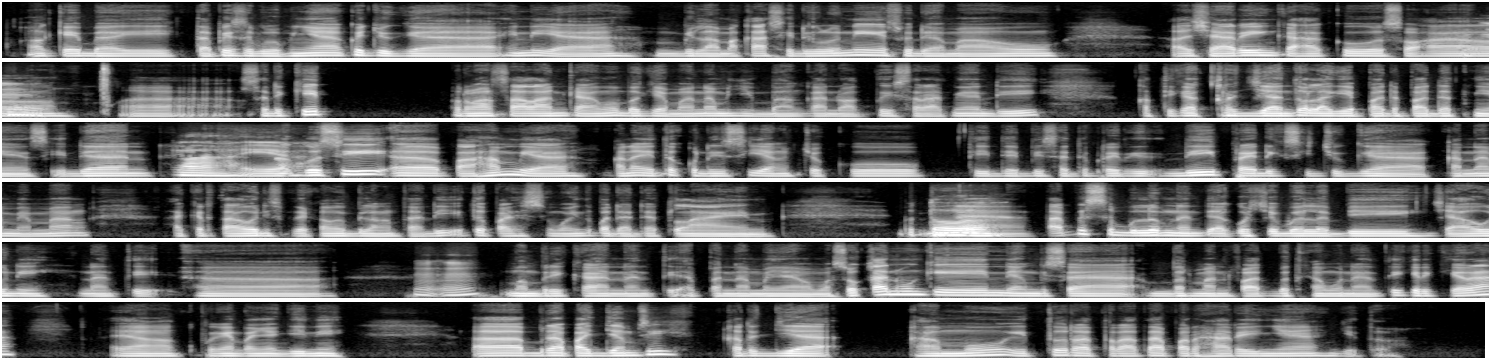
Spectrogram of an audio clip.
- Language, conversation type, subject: Indonesian, advice, Bagaimana cara menyeimbangkan waktu istirahat saat pekerjaan sangat sibuk?
- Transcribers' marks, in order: in English: "sharing"; tsk; in English: "deadline"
